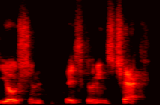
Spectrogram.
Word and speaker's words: yoshi: is a yosh right y-o-s-h-i is how it's spelled but it's pronounced yoshin basically means check right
